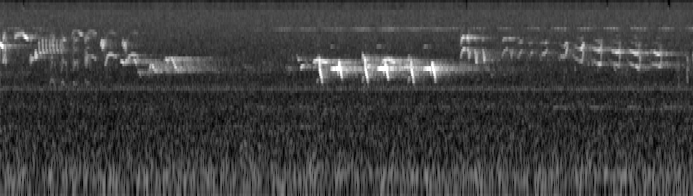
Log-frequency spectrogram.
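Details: Japanese thrush song at dusk. Varied whistled phrases, with a burst of quickly repeated sharp notes in the middle and a thinner high twittering series near the end, over a soft, constant background hiss.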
